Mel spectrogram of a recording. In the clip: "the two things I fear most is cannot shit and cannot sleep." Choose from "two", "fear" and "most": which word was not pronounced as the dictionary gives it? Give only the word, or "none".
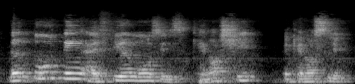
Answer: fear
